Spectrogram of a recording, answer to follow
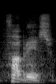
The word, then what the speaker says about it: Fabrício: também leva acento agudo ou seja o o Fabrício Silva Brito tem razão quando diz ó não é a mesma regra para as duas formas claro que é Fabrício vocês TM razão parabéns então a mesma regra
